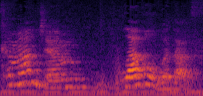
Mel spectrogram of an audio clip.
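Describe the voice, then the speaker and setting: Lady in a play as astronaut crew member, direct, a bit high, echoey room, faint hiss. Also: big pitch swings, a little slow, creaky, full character voice. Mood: challenging. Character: direct female astronaut crewmate challenging a colleague. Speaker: stage actor in a short play. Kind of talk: live stage play dialogue. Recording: echoey hall, distant mic, faint noise.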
